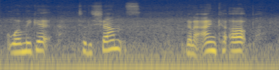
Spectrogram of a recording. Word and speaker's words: Shiant: Lewis over there the shant Islands on the chart it's spelled s-h-i-a-n-t but it's pronounced shunt looking very green and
